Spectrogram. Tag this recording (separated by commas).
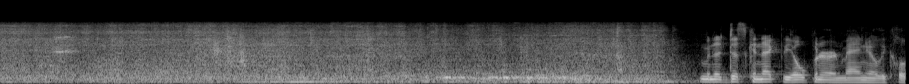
Speech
